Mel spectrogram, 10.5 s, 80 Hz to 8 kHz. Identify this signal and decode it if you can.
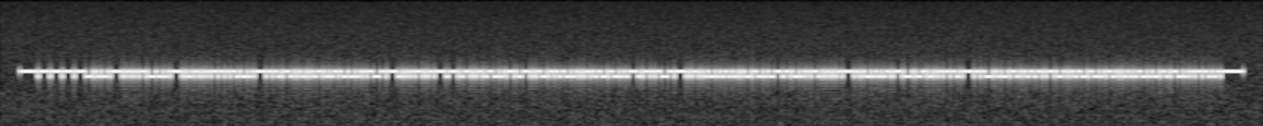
RTTY (75 baud, 170 Hz shift), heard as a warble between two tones, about 1360 Hz centre. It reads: F3 SJ17 QGRRCLA 9R6VBYB KMYHW YWH VG9YS IRH MC 46J LXEZD7Q UWCKNWH USL HG 70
